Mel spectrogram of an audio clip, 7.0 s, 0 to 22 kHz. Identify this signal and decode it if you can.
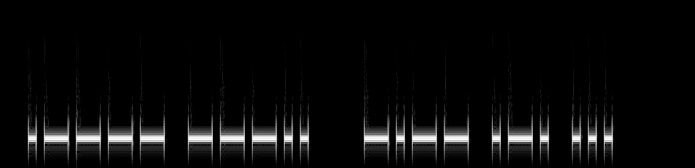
Morse code, heard as a keyed tone, about 15 wpm, 700 Hz. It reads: 18 YRS
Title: Practice QSO - Exchange 3 - More Info - 15wpm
